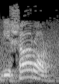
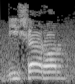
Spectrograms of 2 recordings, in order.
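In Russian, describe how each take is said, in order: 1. Звук sh тяжёлый и тёмный. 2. Звук sh тонкий и светлый. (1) "не бишарор" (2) "а бишарор"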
